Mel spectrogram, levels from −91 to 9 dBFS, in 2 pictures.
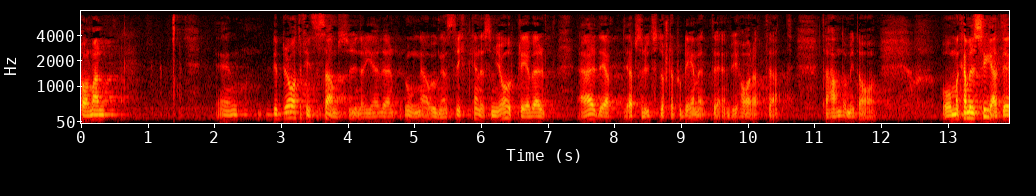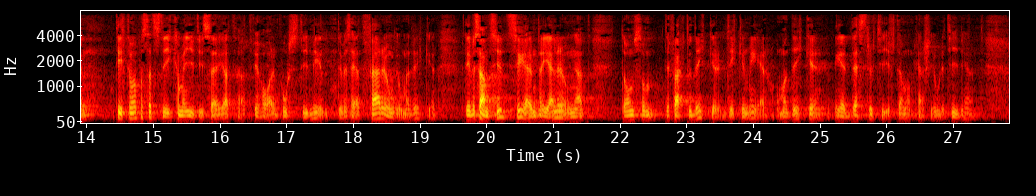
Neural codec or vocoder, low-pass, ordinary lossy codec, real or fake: none; 7.2 kHz; MP3, 32 kbps; real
